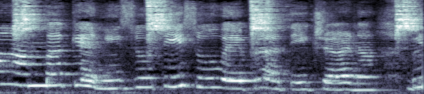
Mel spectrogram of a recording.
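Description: A young girl singing a Kannada devotional song to the goddess Gauri, carrying the end of a line on into a long, winding melody with no new words.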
